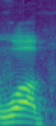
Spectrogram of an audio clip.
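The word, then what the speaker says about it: verb: Noun, pronoun, adjective, वर्ब, एडवर्ब, और वर्ब का correct pronunciation होता है वर्ब, आर साइलेंट होता है।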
